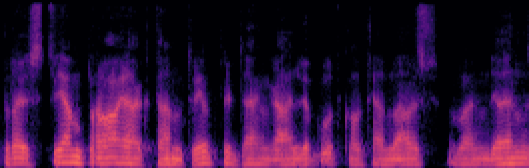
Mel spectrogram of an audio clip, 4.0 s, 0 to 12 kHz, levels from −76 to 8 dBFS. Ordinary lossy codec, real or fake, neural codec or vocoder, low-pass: MP3, 64 kbps; fake; codec, 24 kHz, 1.5 kbps, HILCodec; 10.8 kHz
